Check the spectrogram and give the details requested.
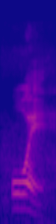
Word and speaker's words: hoy: Then HOY, OA. This is called OA. OA. OA means H is silent in Spanish.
